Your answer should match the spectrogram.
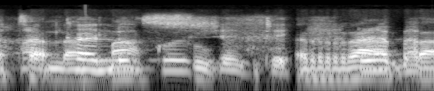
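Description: Speech: a voice praying aloud in tongues in a rapid, unbroken run of syllables.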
